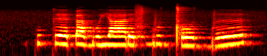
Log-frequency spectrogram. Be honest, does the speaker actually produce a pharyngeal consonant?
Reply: no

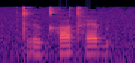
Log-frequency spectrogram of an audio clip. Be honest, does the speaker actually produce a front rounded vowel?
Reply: no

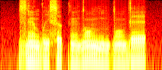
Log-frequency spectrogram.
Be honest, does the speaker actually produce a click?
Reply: no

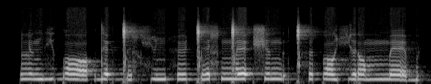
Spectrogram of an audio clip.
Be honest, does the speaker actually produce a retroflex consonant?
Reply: no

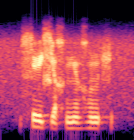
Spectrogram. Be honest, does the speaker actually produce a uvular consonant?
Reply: yes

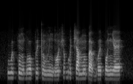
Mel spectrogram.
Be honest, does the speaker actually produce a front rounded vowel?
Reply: no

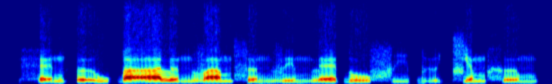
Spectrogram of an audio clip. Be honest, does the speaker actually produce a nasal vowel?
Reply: no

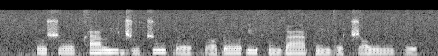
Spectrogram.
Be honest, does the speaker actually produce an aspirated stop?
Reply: yes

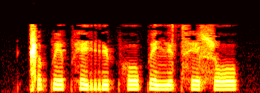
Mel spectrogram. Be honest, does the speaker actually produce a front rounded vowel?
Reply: no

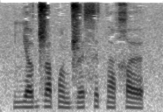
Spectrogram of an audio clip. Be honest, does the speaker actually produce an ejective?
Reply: no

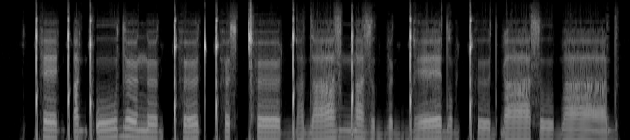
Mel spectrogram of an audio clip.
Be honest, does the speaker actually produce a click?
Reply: yes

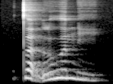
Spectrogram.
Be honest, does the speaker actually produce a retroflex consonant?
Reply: no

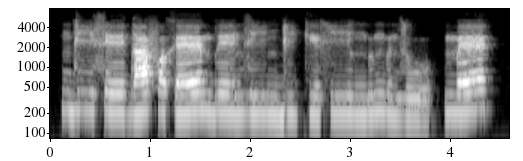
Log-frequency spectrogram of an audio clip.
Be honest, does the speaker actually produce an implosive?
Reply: no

